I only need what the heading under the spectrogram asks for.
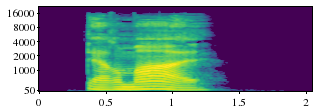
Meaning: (adjective) dermal; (adverb) alternative form of dermalen
- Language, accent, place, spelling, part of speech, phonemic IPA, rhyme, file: German, Germany, Berlin, dermal, adjective / adverb, /dɛʁˈmaːl/, -aːl, De-dermal.ogg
